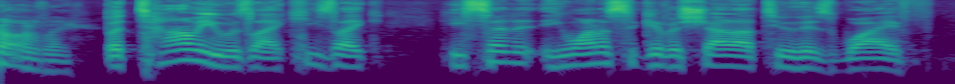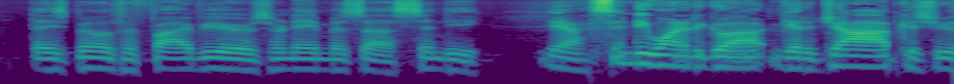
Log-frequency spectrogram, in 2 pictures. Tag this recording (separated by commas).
Speech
